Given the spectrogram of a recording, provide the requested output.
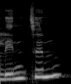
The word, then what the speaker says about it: Linton: I came to the UK in 2004 to work for my employer in Cambridgeshire, in a small village called Linton, yeah, that's how you say it.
